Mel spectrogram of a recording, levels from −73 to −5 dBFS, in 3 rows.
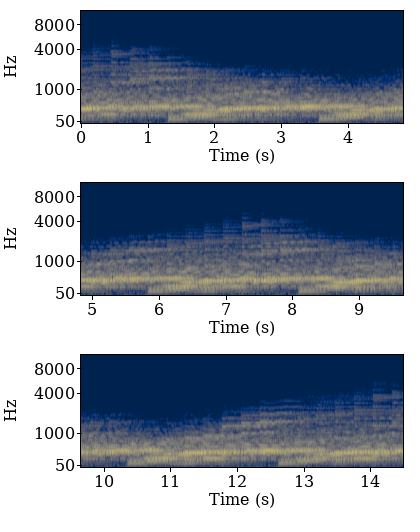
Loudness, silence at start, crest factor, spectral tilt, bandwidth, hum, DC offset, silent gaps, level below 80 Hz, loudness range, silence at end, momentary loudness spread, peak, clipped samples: -29 LUFS; 0 s; 12 dB; -9.5 dB/octave; 5.6 kHz; none; under 0.1%; none; -62 dBFS; 1 LU; 0 s; 3 LU; -16 dBFS; under 0.1%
